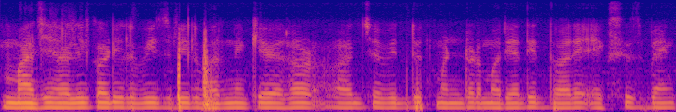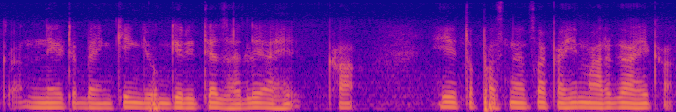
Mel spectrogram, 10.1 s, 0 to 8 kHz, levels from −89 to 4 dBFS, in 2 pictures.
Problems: none marked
